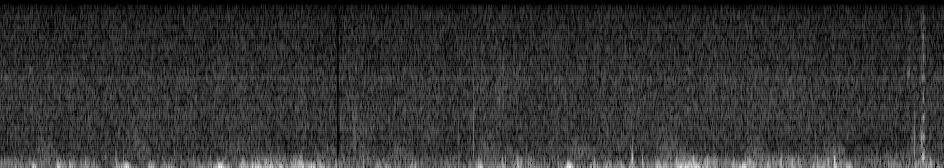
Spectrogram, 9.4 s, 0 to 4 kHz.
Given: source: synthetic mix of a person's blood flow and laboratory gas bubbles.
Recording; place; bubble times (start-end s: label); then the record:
Doppler ultrasound of blood flow; subclavian vein
9.05-9.33 s: bubbles
From the record:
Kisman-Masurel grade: 112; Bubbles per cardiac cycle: 1 to 2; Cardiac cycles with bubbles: 1 to 10%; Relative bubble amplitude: moderate (0.250 to 0.450); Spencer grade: 1 (occasional bubble signal discernible with the cardiac motion signal, with majority of cardiac periods free of bubbles); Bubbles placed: anywhere in the cardiac cycle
